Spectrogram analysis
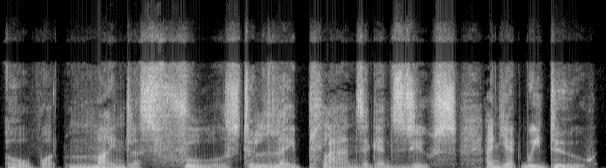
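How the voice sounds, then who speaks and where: A man's voice: low-pitched, lively intonation, measured pace, slightly rough, dry recording, full character voice. Casting: imperious, bitter goddess queen voiced by a man for an epic audiobook, scornful delivery, dry sound. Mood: bad-tempered scorn. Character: haughty, bitter queen of the gods. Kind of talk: dramatic audiobook character reading.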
